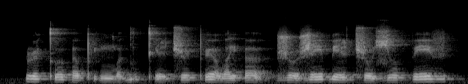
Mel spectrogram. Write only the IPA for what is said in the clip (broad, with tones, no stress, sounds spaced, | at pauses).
ɭ ø˦ kʼ o˧ ʔ ʌ˨ pʼ ɪ˨ ŋ͡m ʌ˨˦ ɡ u˦ kʼ e˨ ʈ͡ʂ ø˧ pʼ ø˦˨ lˠ i˧ ʔ ʌ˦˨ | ʐ o˨ ʐ e˦ ɓ e˧ ʈ͡ʂ o˨ ʑ o˦ p e˦ v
